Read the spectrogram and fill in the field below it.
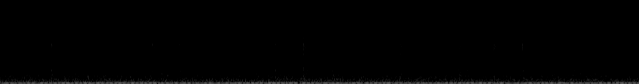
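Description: Fingernails tap lightly on a hard surface in quick little clicks.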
